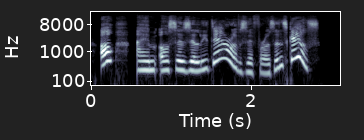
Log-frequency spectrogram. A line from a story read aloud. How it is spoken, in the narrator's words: Naomi said happily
